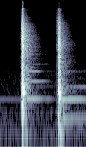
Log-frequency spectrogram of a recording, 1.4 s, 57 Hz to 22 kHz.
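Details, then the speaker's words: Starter solenoid on the bench with the battery cable removed, energized to simulate the no-start click heard in a vehicle, drawing almost 60 amps; two sharp loud clicks with a metallic ring, nothing turning. "when we remove the battery cable we're still able to activate the solenoid to simulate the click like you would see in a vehicle"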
